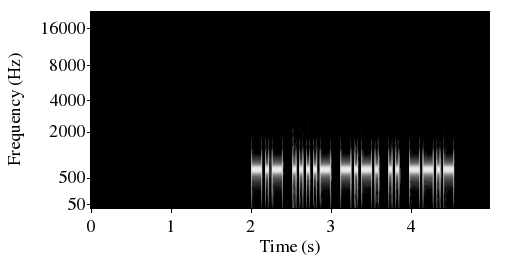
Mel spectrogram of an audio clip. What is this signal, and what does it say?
Morse code, heard as a keyed tone, about 28 wpm, 700 Hz. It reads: K4CIQ
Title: USA Call Signs - 5 Characters - Repeated 3x - 28wpm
